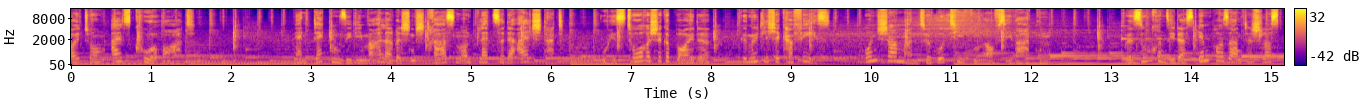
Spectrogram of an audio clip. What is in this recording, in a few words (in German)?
audioguide wiesbaden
